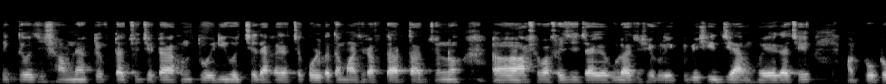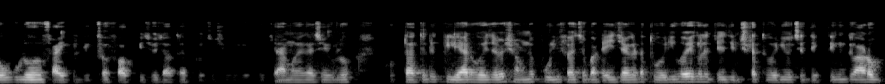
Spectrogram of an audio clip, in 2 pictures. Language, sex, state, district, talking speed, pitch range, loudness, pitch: Bengali, male, West Bengal, North 24 Parganas, 210 wpm, 105-115 Hz, -21 LUFS, 110 Hz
